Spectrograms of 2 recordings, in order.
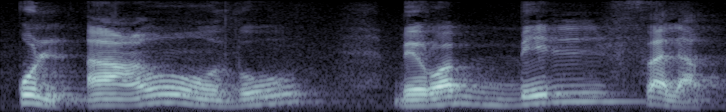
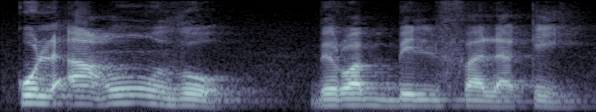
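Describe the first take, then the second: First: The final word ends on a bare consonant. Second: The final word ends with an extra 'i' vowel. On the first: The speaker calls it right. "on change le i au soukoun" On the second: The speaker calls it wrong. "On ne peut pas dire"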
